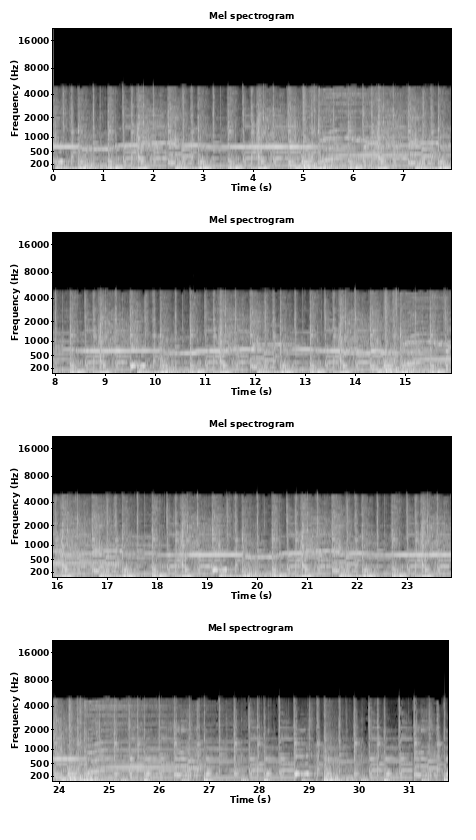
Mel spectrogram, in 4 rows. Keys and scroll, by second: 2.1 z, 23.5 x.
